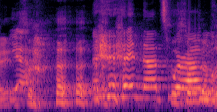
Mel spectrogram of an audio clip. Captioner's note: laughing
